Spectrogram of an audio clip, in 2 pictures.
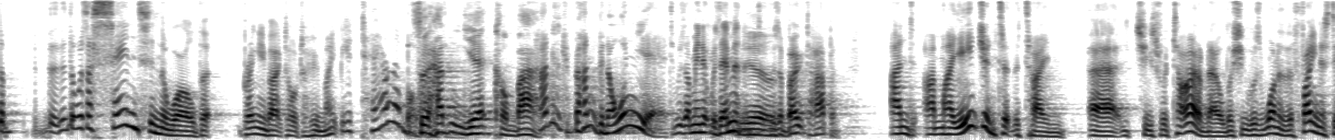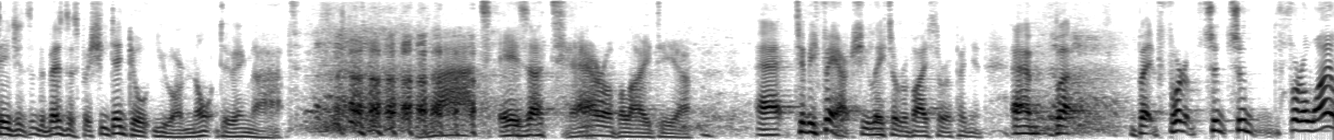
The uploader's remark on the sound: Live at the RSC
